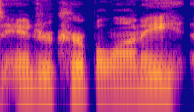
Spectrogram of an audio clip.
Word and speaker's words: Andrew Kerpulani: So my name is Andrew Kerpulani. You got the pronunciation right. It's perfect, spelled exactly like it sounds, but I think a lot of people just see a name over six letters and kind of give up.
